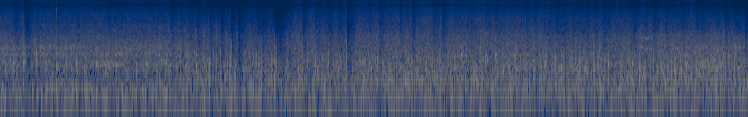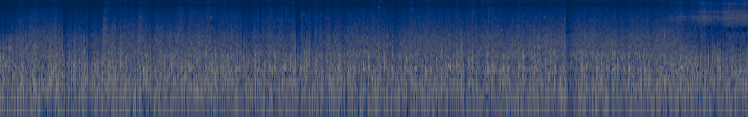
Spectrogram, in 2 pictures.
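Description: Durango & Silverton narrow-gauge steam train running steadily, its cars rumbling and clattering along the track.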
